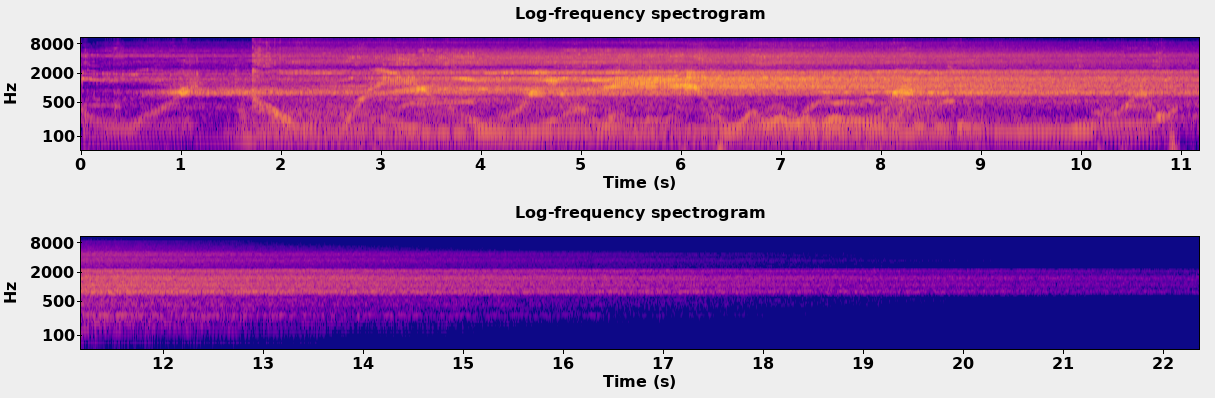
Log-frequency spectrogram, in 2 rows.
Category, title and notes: Sound effects > Experimental
Creature Monster Alien Vocal FX-60
visceral, devil, Sounddesign, Vocal, gamedesign, Otherworldly, boss, Groan, Reverberating, Frightening, Ominous, demon, Snarl, Monster, Alien, Fantasy, gutteral, scary, evil, Echo, Deep, Animal, Sound, Vox, fx, Monstrous, sfx, Creature, Snarling, Growl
